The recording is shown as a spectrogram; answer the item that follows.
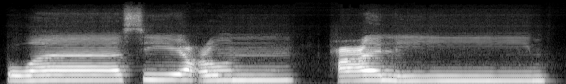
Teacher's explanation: ठीक है, वासिउन अलीम, आइन हलक से अदा करेंगे और यहाँ पर जो है ये या मद्दा, तो इसकी वजह से हम लाम को एक अलिफ के बराबर खिंचाव देकर पढ़ेंगे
